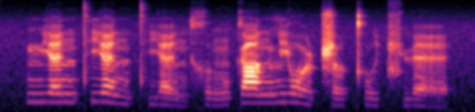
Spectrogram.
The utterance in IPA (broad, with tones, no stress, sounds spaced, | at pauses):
m j ɛ˦ n t̪ʰ j ɛ˥˨ n t̪ʰ j ɛ̰˨˩ n x ʊ˨˦ ŋ k a˦ n l j o˥˨ ʊ̯ ʈ͡ʂ ɤ˨˦ kʰ u˨˦ t͡ɕʰ ɥ ɛ̰˨˩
